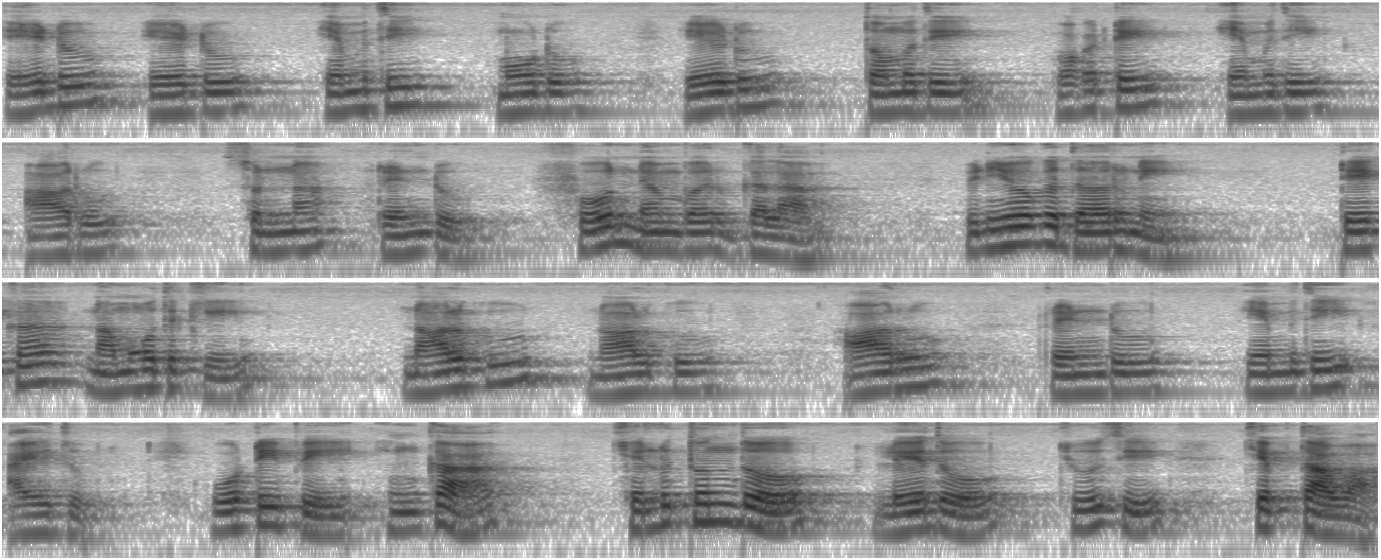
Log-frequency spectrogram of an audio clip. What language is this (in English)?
Telugu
